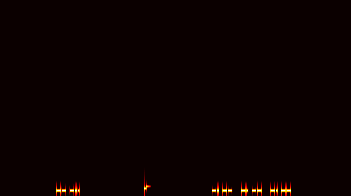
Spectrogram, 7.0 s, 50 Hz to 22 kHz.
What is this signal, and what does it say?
Morse code, heard as a keyed tone, about 44 wpm, 700 Hz. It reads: MD NM NM NM
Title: US States Repeated 3x 45wpm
